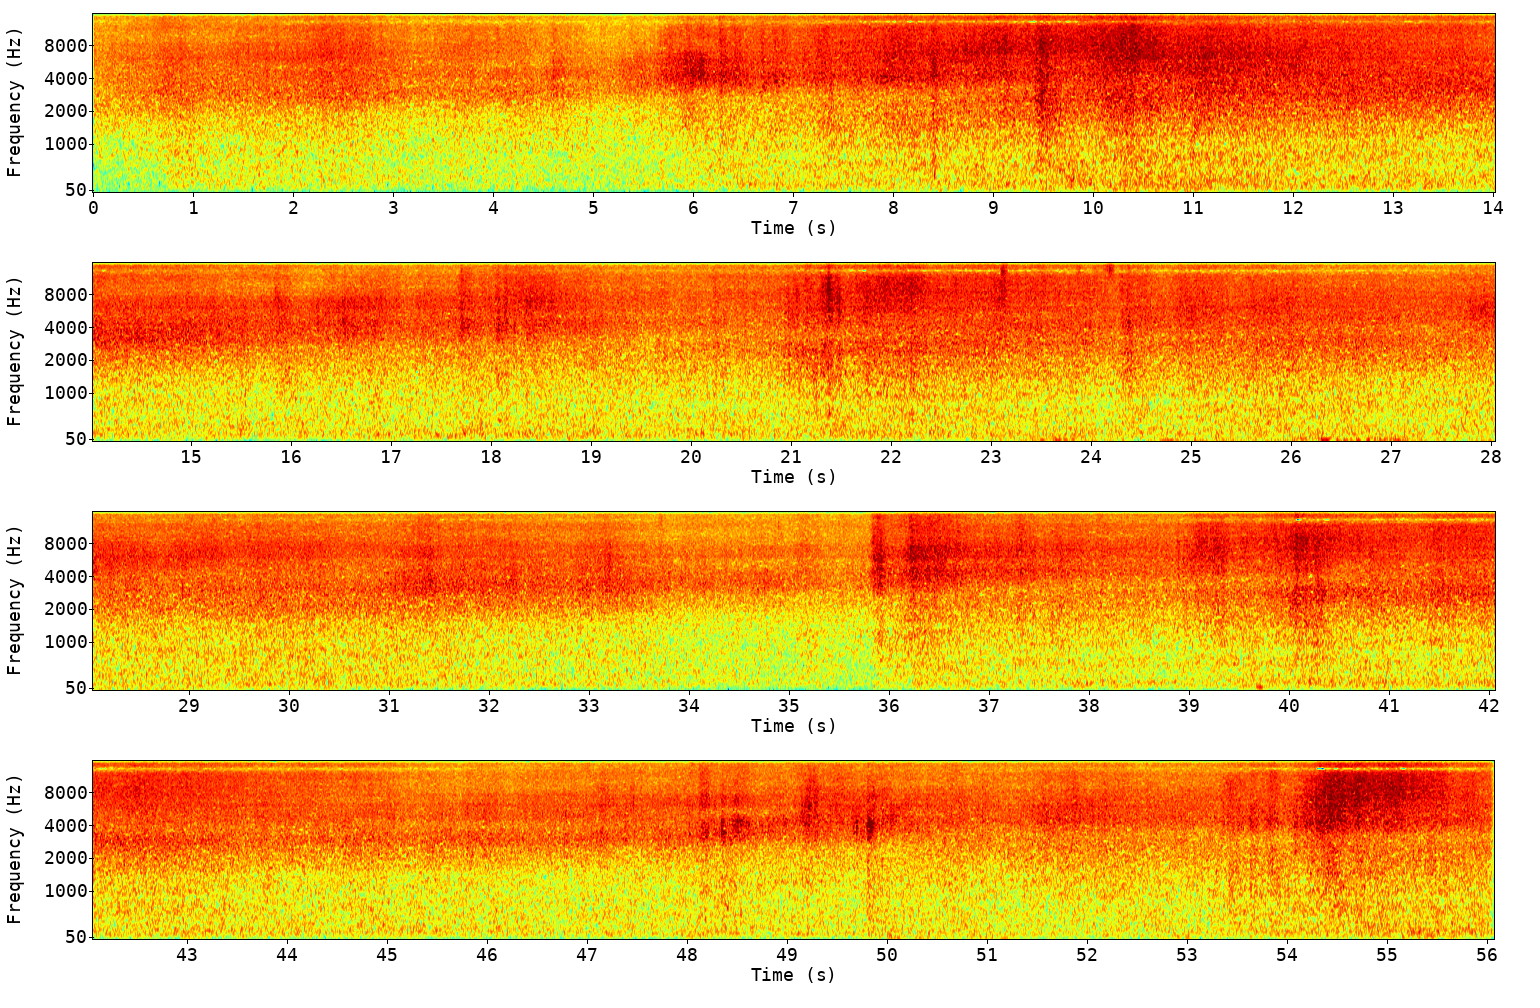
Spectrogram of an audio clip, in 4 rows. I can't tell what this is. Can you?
Ocean waves recorded 30 feet from the water edge. Post-processed in Har-Bal to tweak the high and low shelving into a brighter, crisper sound.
